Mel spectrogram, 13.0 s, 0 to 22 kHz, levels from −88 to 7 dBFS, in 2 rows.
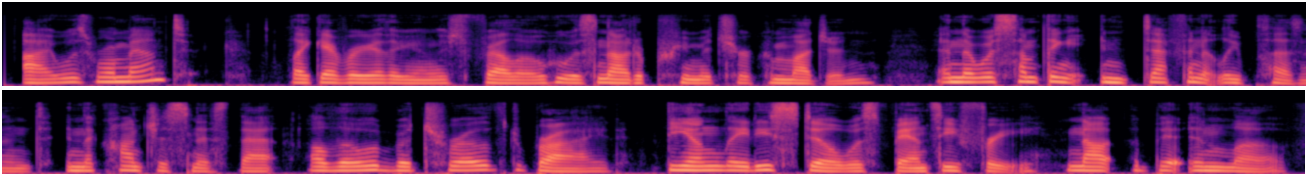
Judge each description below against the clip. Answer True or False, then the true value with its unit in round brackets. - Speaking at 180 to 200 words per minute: True (185 wpm)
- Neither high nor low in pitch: True (175 Hz)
